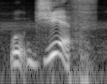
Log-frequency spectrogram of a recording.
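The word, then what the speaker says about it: GIF: The venerable scholar who invented the word said it was pronounced the way I'm saying it, Jiff.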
